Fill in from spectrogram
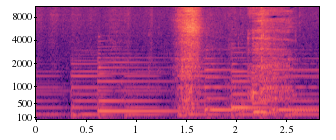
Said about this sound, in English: I keep like sniffing. Oh my God.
